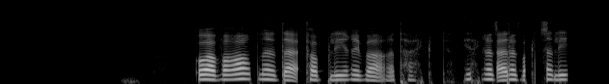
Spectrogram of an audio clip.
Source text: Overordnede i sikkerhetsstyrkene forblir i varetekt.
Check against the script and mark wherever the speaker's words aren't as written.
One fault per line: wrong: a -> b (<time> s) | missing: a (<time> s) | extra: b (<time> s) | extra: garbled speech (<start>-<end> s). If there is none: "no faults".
missing: i sikkerhetsstyrkene (3.0 s)
extra: garbled speech (4.6-5.7 s)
